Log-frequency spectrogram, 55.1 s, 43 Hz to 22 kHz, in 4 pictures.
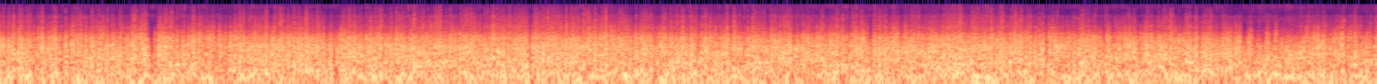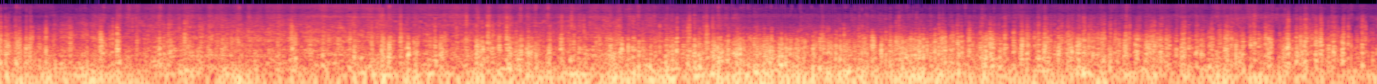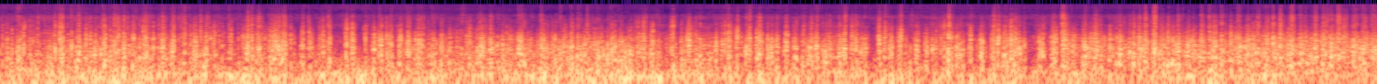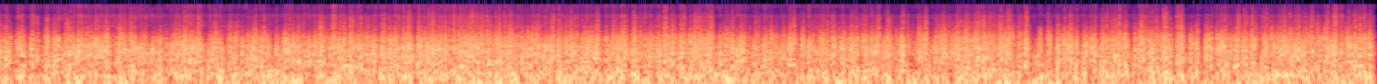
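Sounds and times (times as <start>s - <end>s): outboard motor running: 0.0s - 55.0s
water rushing past hull: 0.0s - 55.0s
wind buffeting microphone: 0.0s - 55.0s.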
